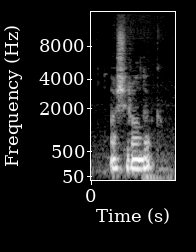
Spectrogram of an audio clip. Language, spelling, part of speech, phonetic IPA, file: Polish, ośrodek, noun, [ɔˈɕrɔdɛk], LL-Q809 (pol)-ośrodek.wav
